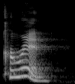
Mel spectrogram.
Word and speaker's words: Karin: So it's spelled K-A-R-I-N. What if you keep the name, you pronounce it Corinne? Hi, I'm Corinne.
